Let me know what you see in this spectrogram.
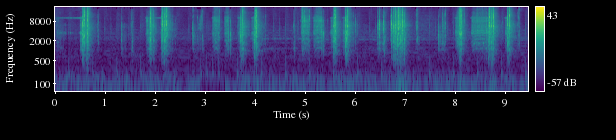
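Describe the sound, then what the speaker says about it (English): Impact gun on its lowest setting running acorn nuts down onto a Suzuki Quadzilla LT500R engine, heard as a string of short sharp rattling bursts with brief pauses between them, loud and close. "I just ran those down in the lowest setting on the impact gun"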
